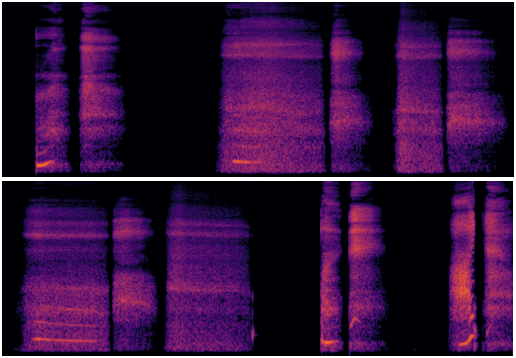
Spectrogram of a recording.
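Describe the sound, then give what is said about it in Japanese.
A person blows on hot tea to cool it. Many soft, breathy puffs of air come in short bursts separated by quiet pauses, some longer and some quick, all gentle and fairly faint. “あ、お茶、まだ熱かった？仕方ないな。また、ふうふうって、してけるね。”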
